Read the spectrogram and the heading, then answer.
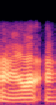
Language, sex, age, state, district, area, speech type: Malayalam, male, 18-30, Kerala, Wayanad, rural, conversation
